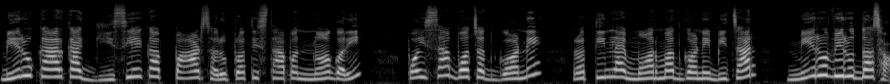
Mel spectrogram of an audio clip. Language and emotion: Nepali, disgusted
